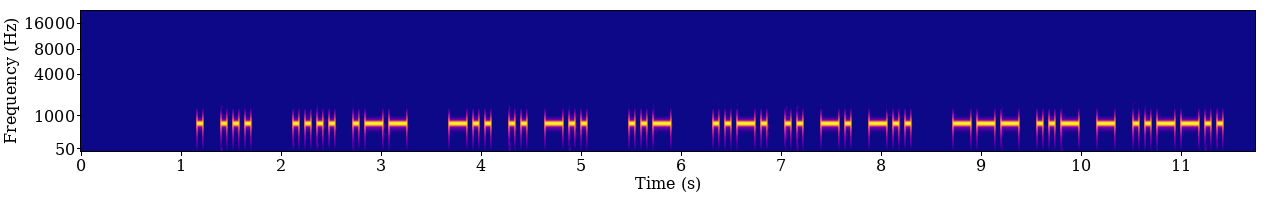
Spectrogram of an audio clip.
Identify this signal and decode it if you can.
Morse code, heard as a keyed tone, about 20 wpm, 700 Hz. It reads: ES HW DID U FIND OUT?
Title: Sentences from Top 200 Words and Abbreviations 20wpm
